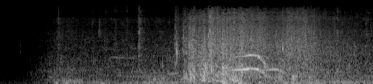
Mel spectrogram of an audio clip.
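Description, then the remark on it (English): Lake water in Minnesota laps and sloshes steadily in summer, a soft continuous splashing that swells midway, with a brief bird chirp rising above it. “Hear the lake water lapping.”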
